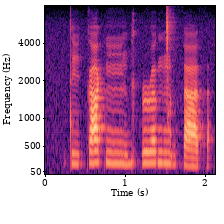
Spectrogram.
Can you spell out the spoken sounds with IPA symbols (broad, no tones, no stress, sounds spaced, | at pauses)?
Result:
t iː k a k ĩː ɡ | ɹ œ ɡ ŋ͡ǀ ə ɡ θ a θ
